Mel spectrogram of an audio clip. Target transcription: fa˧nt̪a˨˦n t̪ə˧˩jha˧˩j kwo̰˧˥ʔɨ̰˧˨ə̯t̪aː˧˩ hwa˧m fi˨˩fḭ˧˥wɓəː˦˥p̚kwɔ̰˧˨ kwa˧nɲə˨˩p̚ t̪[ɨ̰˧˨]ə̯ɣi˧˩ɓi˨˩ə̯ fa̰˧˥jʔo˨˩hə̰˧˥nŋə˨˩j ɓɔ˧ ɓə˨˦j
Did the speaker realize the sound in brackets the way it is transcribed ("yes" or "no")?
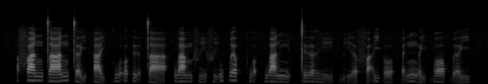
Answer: no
